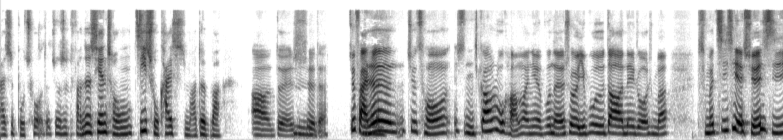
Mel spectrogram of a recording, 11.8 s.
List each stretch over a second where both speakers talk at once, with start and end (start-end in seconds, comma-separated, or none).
none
